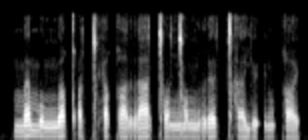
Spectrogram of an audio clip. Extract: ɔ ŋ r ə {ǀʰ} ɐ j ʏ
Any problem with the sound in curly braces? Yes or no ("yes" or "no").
no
